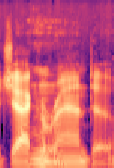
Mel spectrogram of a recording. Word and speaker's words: Jacaranda: Jacaranda.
